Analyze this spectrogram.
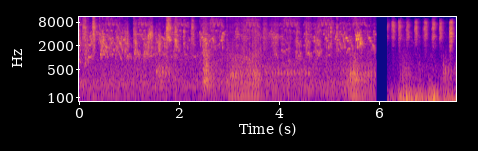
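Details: Several budgerigars in their aviary chattering in busy overlapping squawks and chirps, then after a short silence a fast run of repeated sharp chirps.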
